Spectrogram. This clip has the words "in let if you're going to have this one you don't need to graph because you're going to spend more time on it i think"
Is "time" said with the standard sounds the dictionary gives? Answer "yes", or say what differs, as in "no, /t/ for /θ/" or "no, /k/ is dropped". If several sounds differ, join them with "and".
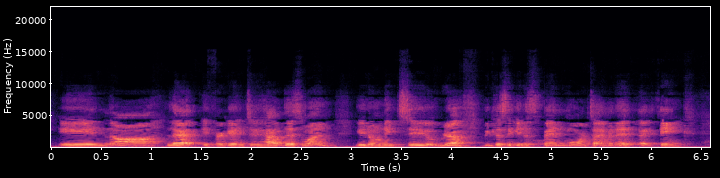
yes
